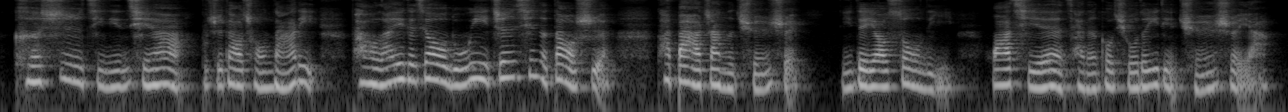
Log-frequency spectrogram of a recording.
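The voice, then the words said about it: Quiet, hushed voice. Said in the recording (Chinese): “说老婆婆就小声的说”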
